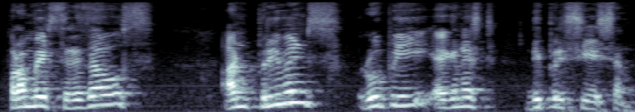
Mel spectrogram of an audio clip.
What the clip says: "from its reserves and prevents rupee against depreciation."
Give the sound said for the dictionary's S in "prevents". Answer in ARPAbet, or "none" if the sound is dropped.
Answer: S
